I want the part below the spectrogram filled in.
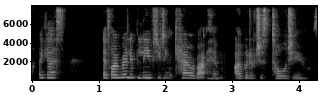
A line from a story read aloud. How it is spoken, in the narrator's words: Stiles blurted out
